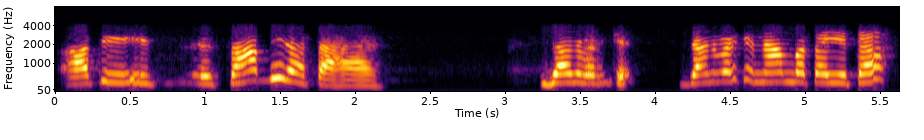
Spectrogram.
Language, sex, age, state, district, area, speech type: Hindi, female, 60+, Bihar, Samastipur, urban, conversation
